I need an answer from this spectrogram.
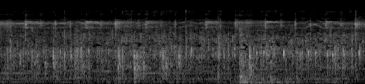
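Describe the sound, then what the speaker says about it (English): Onion frying in hot oil, a dense crackling sizzle with quick bursts of spattering and occasional stirring, close and fairly soft. "I will leave my onion for some time to fry"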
